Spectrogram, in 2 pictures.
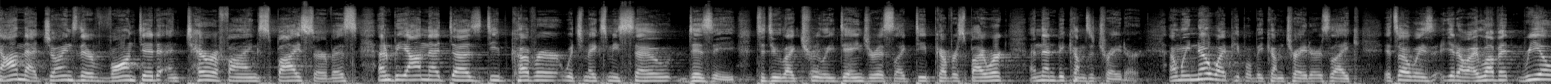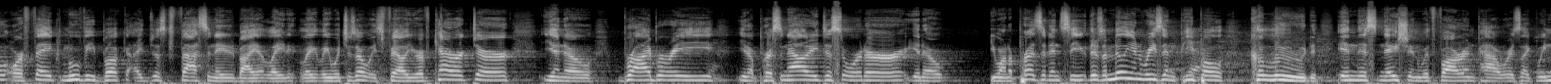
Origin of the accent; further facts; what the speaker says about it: United States; now in Israel; He was Australian, I'm American.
